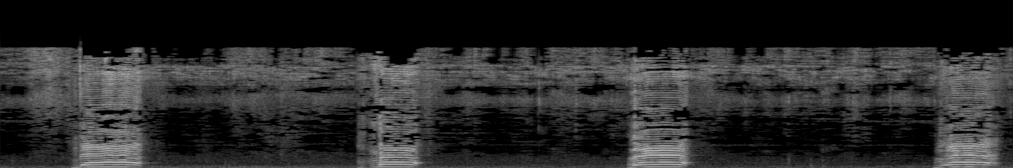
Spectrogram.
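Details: Goat giving birth to two kids, bleating steadily: four strong, evenly spaced harmonic bleats, each about half a second long and slightly arched in pitch, repeated roughly every two seconds over a low background hum.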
